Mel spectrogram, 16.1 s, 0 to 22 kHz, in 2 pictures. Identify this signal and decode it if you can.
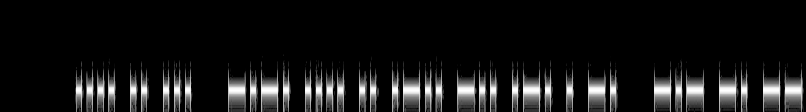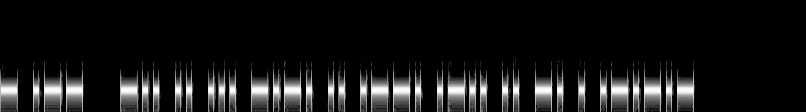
Morse code, heard as a keyed tone, about 22 wpm, 700 Hz. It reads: HIS CHILDREN KNOW DISCIPLINE.
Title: Sentences from Top 900 Words 22wpm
